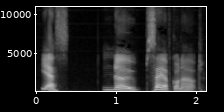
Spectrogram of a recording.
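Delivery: sudden brisk reversal; quick change of mind. Acted. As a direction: catch yourself and reverse. Julia changes her mind.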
